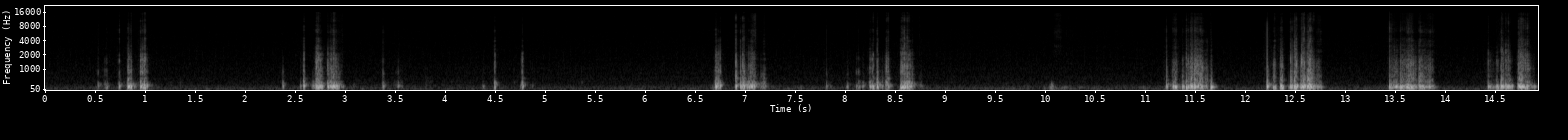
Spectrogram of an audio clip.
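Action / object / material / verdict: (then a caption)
scrape / stretched primed cotton canvas / cotton canvas / none. A fingernail taps and scratches the taut surface of a white, primed cotton artist canvas stretched on a panel and held at an angle, near its edge. Short, dull, low-pitched taps alternate with longer, rougher scratching bursts, separated by near silence. The scratching bursts grow longer and denser toward the end.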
